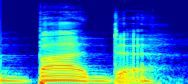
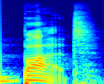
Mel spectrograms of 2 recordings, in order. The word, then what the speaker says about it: bud: I think it's idioms, but so the first one is nip it in the bud. B U D. That is the correct way to say that phrase. Again, it is nip it in the bud. I have forever said nip it in the butt.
